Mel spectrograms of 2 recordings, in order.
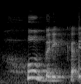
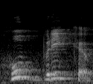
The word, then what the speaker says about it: pública: carteirinha da biblioteca municipal que as pessoas falam que é o que publica e à verdade a gente diz pública porque não tem nenhum a 101 para o xxi tona portanto a sílaba tônica é a penúltima um brinca essa é a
